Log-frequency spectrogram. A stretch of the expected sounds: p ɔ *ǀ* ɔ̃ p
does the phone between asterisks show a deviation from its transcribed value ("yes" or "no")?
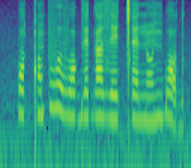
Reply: yes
